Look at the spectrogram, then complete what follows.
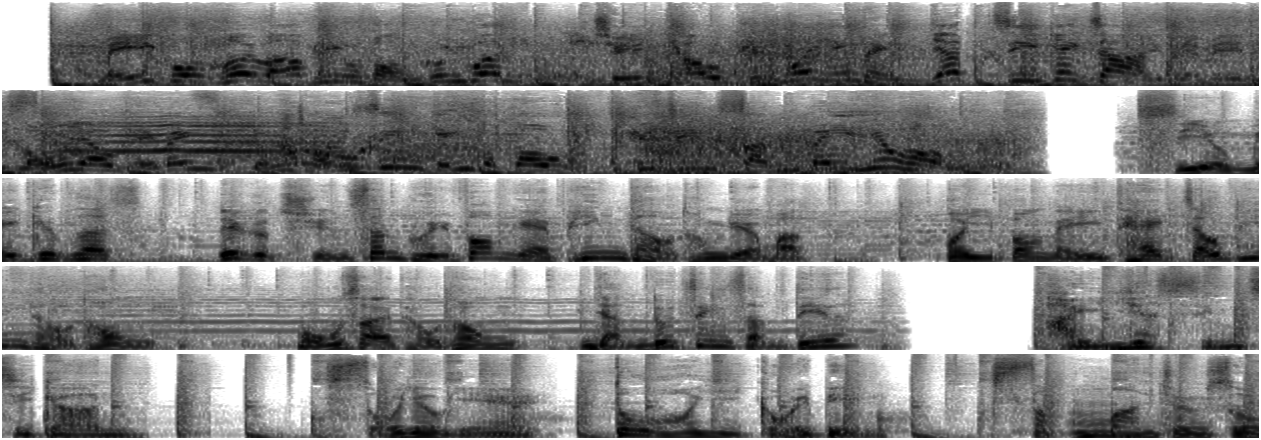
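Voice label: Cantonese, TV commercial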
